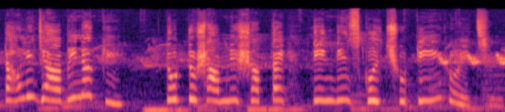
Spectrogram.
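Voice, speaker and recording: A woman's voice: very high voice, moderate pace. A woman voicing a bustling, chatty mother in a cartoon, explaining and arranging things in a motherly way. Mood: chatty, practical. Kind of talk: cartoon voice acting. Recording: loud music bed under voice.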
